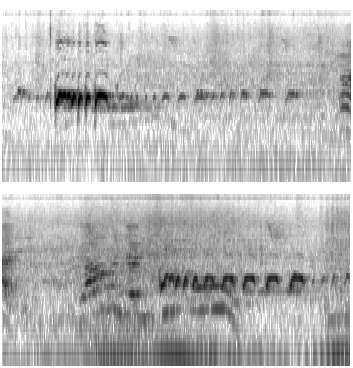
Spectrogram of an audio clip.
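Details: Local zebra dove lure call to make other doves reply: a loud rolling coo phrase opens, trailing into softer repeated notes, then a person talks over a final string of even coos.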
